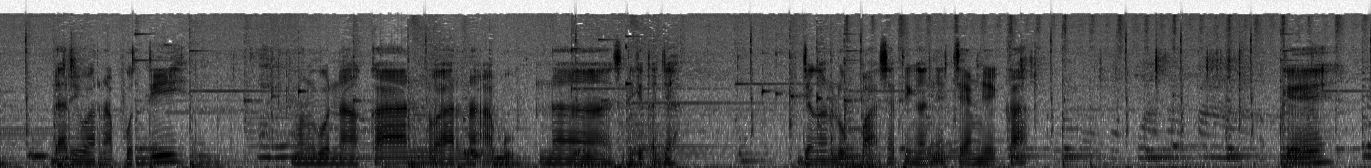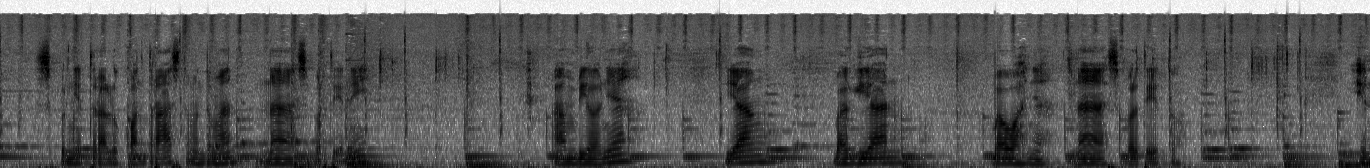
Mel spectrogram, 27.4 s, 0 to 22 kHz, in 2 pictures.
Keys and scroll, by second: 2.8 F6, 10.2-11.0 typing, 12.3-13.1 typing, 17.1-19.0 typing, 20.3 o, 24.1 s, 24.5 o, 25.0 z, 26.3 typing.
